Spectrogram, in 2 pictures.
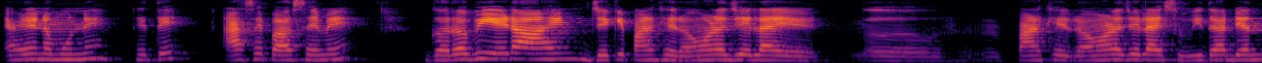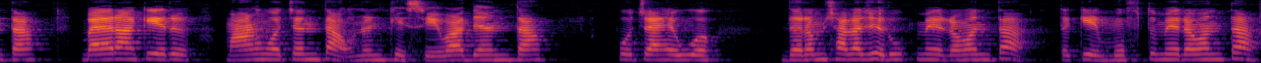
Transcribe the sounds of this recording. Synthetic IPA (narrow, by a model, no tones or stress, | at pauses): ɐɦɪɽenɐmuːneɦɪt̪eaːsepaːsemẽ | ɡʱɐɾəbʱieːɽaːɦɪnɪ̆d͡ʑeːkepaːɪɽ̃kʰeːɾɐʋəɽ̃d͡ʑeːlaːɪ | paɽ̃kʰeɾɐʋəɽ̃d͡ʑeːlaːɪsʊʋid̪ʱaɗijənɪ̆t̪ʰaɓɐɦɪɾãkeːɾmaːɳ̤uɐt͡ɕənɪ̆t̪ʰaʊn̤ənɪ̆kʰeːseːʋaɗijənɪ̆t̪ʰa | poːt͡ɕaːɦeʊɦ | d̪ʱɐɾəmʃaːlad͡ʑeːɾuːpmẽɾɐʋənɪ̆t̪ʰat̪ɐkemʊft̪mẽɾɐʋənɪ̆t̪ʰa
